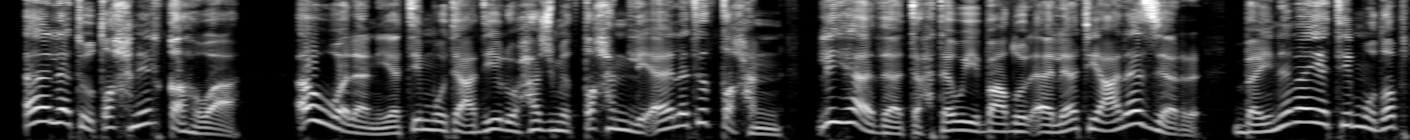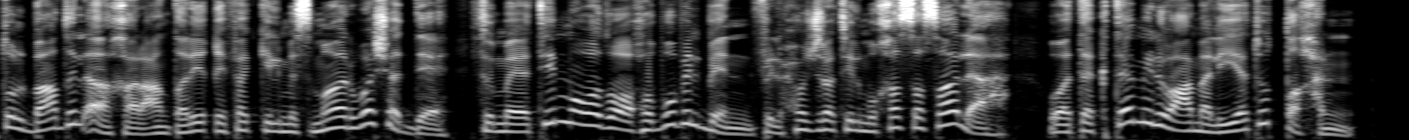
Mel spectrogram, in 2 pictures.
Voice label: arabic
